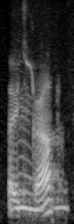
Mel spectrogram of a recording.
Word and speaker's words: photograph: we were thinking because the stress changes in this one so we have photograph days photograph photograph stress on the first syllable photograph and photographer photographer and moves to the second so the person is a photographer and the thing is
